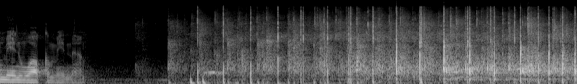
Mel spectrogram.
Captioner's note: applause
